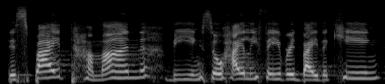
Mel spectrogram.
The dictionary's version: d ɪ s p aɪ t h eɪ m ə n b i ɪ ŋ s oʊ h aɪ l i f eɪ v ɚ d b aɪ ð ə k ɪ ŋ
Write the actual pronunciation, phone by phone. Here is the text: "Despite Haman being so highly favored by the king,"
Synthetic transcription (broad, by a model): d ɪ s p aɪ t h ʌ m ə n b i ɪ ŋ s oʊ h aɪ l i f eɪ v ɚ d b aɪ ð ə k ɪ ŋ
